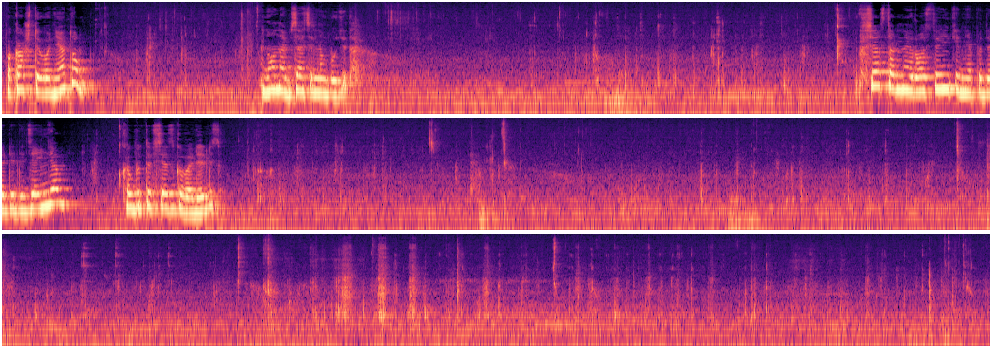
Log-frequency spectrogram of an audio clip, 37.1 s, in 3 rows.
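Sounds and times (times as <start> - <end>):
chewing with wet clicks: 1.2 - 3.2, 4.7 - 10.7, 13.3 - 14.0, 15.3 - 18.9, 21.0 - 37.0.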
